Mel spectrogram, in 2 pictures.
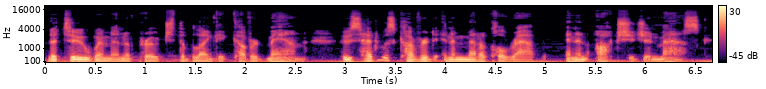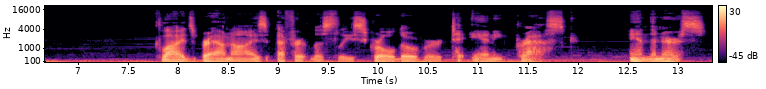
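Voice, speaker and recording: A man reading a scripted horror story in a steady, measured storytelling voice. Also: sits low. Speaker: narrator. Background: faint background music.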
